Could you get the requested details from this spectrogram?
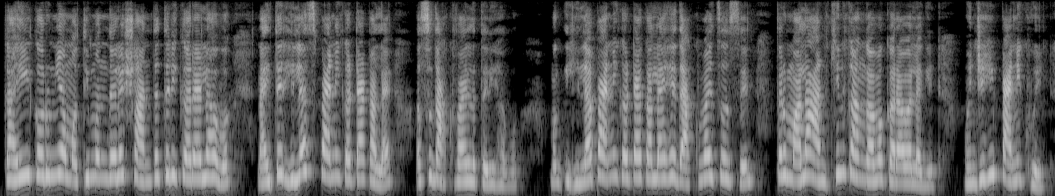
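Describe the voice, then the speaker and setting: A woman's voice: very high-pitched, a little fast. A woman doing a wheedling lying villain. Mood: scheming aside. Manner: wheedling, falsely innocent. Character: scheming middle-aged man, a smooth-talking lying villain.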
